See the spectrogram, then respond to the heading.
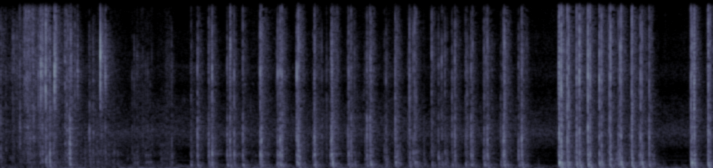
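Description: Long painted nails and fingertips rapidly tap across the back face of a printed cardboard toy box lying flat on a table, hollow with the toy inside. The result is a stream of short, dry, clicky taps with almost no ring. A louder, faster flurry comes near the end.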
